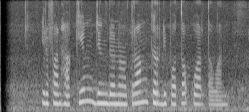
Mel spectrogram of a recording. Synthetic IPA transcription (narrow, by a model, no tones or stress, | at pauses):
ʔirfanɦakimd͡ʒɨŋdɔnalt̪ːɾamkɨrdipɔt̪ɔkuwart̪a̰wa̰n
